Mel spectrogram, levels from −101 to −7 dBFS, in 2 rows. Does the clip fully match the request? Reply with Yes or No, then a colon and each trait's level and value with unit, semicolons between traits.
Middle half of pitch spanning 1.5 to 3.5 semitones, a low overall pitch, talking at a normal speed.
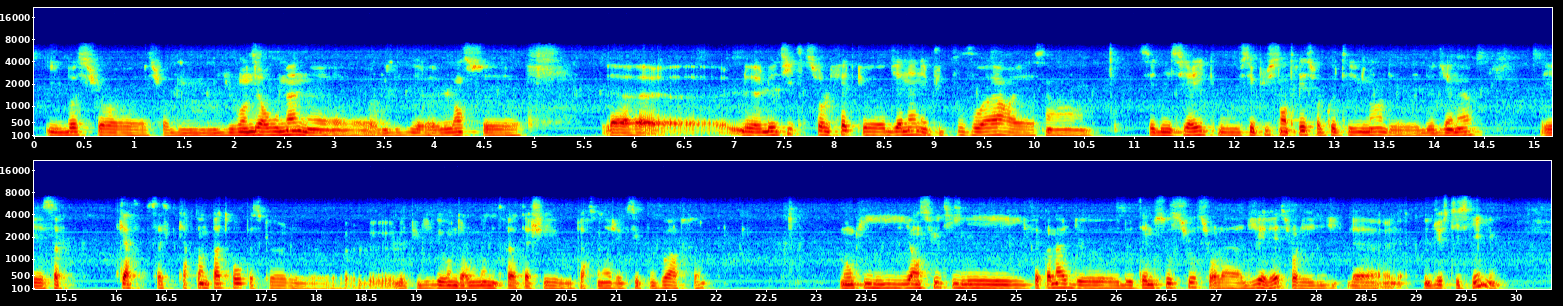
Yes: average, 3.1 semitones; low, 105 Hz; average, 170 wpm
